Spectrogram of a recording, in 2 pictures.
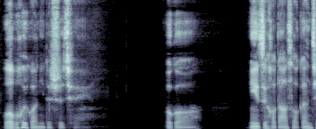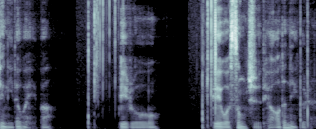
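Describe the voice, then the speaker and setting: A man acting a composed, wealthy young gentleman in a radio drama, unhurried, detached and faintly mocking. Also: rumbling low, a little hiss or hum. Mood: cold mocking.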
